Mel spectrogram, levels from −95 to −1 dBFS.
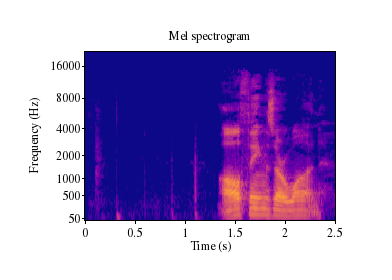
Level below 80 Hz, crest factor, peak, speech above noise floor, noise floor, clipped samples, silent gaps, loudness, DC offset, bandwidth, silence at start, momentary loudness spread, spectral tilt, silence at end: -72 dBFS; 20 dB; -12 dBFS; 52 dB; -81 dBFS; under 0.1%; none; -29 LUFS; under 0.1%; 15 kHz; 1.35 s; 9 LU; -4.5 dB/octave; 0.15 s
